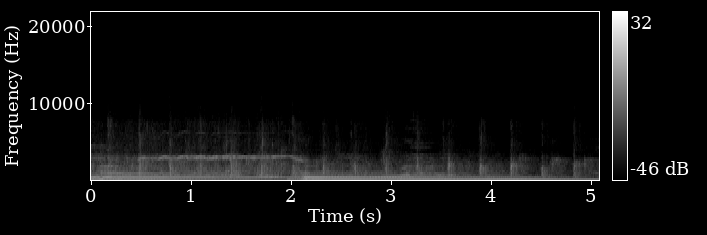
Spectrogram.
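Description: A church congregation claps together over sustained keyboard or organ chords, the applause building after a couple of seconds and continuing steadily.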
